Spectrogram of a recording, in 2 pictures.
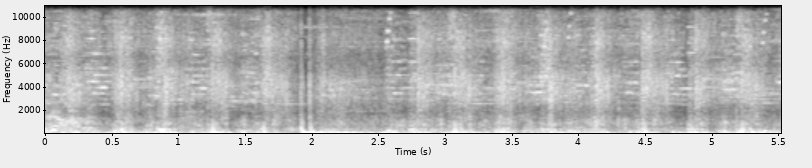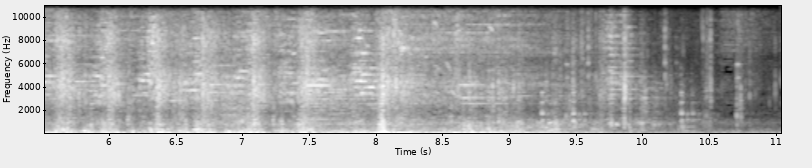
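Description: Loud crackling and booming spell blasts come from a video game.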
